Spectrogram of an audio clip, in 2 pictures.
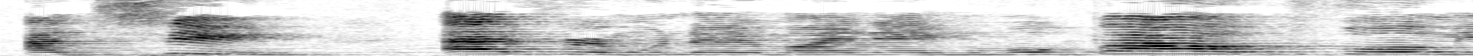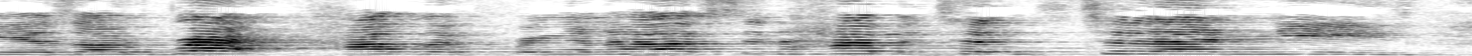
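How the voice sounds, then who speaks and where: A gloating female supervillain virus with a high, bright, sharp voice and big theatrical boasts, as a woman puts her on. Her evil laugh and grand claims ring out in an echoey room. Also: fairly even intonation, moderate pace, exaggerated voice.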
